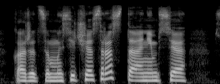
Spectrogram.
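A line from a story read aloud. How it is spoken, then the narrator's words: Dry remark. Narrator (Russian): сухо прокомментировала я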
